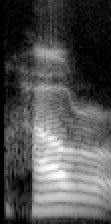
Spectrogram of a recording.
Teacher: Har kan, bagi sikit ra tu tebal.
